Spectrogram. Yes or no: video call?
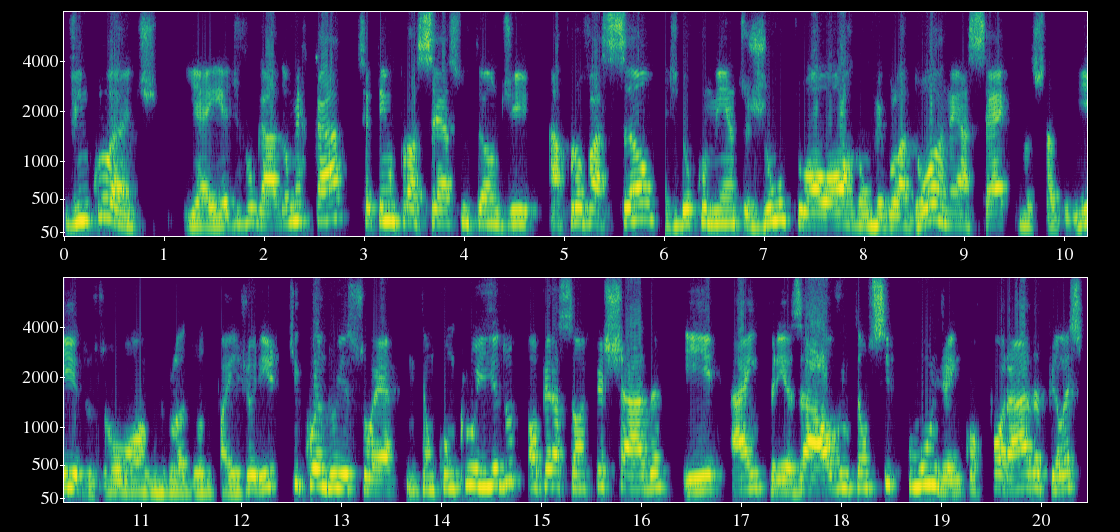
yes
